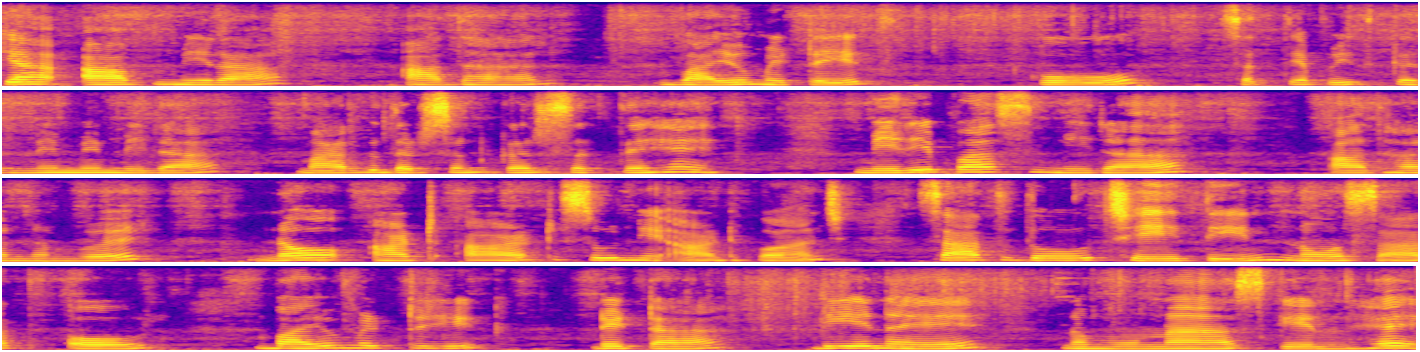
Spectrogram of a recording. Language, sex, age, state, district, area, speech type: Hindi, female, 45-60, Madhya Pradesh, Chhindwara, rural, read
